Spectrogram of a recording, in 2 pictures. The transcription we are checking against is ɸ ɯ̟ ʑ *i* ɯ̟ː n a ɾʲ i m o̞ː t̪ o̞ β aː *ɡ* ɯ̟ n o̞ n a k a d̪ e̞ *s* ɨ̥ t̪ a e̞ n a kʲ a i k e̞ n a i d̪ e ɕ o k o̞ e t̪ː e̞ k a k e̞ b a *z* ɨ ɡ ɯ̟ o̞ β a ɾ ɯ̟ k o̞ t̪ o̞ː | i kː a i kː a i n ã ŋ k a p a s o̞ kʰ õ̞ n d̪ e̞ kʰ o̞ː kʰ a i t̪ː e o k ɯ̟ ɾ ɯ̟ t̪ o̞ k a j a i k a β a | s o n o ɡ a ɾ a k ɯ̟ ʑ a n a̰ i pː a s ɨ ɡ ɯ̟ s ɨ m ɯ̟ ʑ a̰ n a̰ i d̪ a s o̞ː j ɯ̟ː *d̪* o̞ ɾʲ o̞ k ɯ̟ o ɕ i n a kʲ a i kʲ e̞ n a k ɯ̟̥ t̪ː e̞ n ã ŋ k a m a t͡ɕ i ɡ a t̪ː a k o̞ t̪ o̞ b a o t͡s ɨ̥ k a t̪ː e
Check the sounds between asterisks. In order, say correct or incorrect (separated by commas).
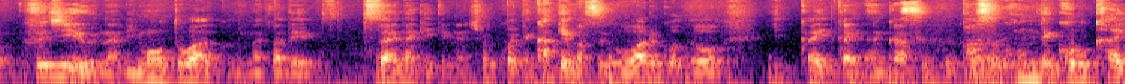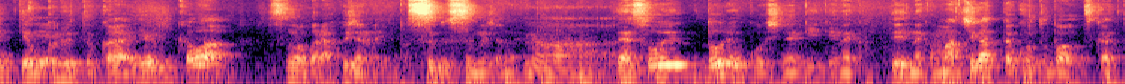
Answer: correct, incorrect, incorrect, incorrect, correct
